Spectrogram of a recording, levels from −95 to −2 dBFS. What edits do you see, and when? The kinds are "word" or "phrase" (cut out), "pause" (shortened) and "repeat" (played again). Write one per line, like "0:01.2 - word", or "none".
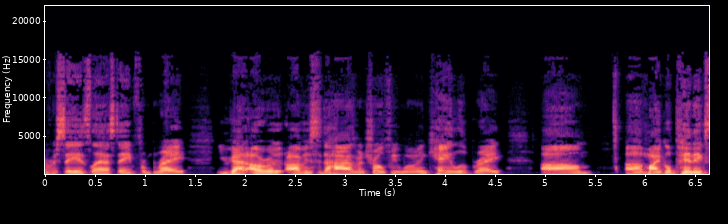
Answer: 0:01.1 - word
